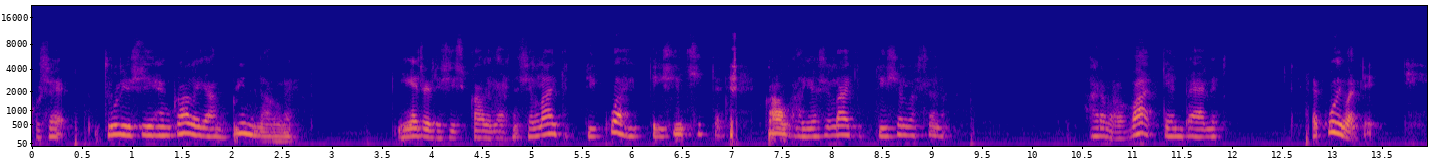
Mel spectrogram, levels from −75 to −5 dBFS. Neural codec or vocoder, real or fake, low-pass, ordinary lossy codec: codec, 24 kHz, 3 kbps, HILCodec; fake; 10.8 kHz; MP3, 96 kbps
